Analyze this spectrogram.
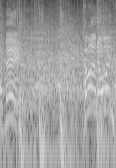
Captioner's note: audience chanting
